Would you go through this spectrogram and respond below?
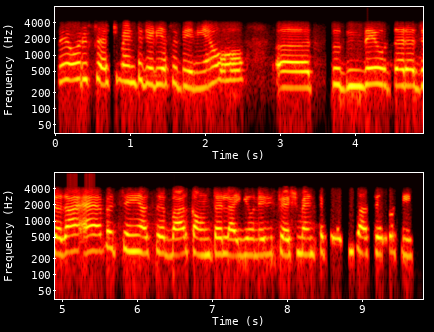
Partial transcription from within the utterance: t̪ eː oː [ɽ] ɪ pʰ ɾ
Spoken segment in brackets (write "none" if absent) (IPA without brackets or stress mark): ɾ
